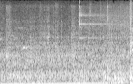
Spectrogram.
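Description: Steady road noise heard inside a moving car's cabin: an even low rumble of tyres and engine at highway speed.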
